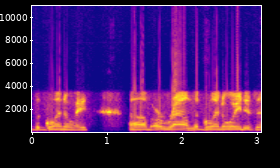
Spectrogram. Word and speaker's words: glenoid: He's got a max guaranteed deal, but an MRI performed Monday revealed that Watson had a displaced fracture on the glenoid, his right shoulder. Explain that to us and correct the pronunciation. – Yeah, you bet, Chris. Ah, nice work. Glenoid is perfect.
